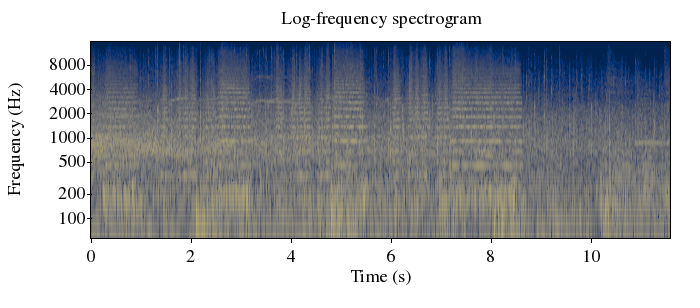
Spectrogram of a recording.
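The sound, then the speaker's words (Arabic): Applause and cheering from the crowd at a US presidential inauguration, a dense, sustained roar of clapping mixed with other tonal sound, easing somewhat in the last few seconds. “تعالت حينها أصوات التصفيق”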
